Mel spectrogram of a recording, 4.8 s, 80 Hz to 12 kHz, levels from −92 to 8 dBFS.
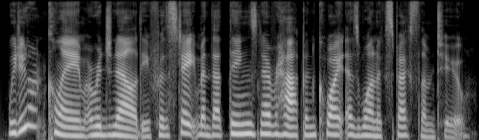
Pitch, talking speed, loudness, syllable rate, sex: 210 Hz, 225 wpm, -18 LUFS, 6.6 syllables/s, female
